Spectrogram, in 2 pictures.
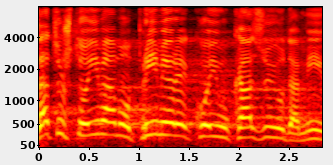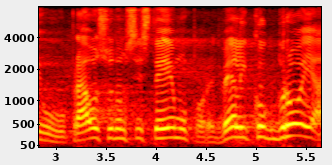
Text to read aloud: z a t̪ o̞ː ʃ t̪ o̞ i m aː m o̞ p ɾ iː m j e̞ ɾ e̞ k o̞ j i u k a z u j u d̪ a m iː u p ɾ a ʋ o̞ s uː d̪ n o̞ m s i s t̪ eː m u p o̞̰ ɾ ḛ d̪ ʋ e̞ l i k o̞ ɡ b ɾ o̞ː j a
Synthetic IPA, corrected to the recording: z a t̪ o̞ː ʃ t̪ o̞ i m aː m o̞ p ɾ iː m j e̞ ɾ e̞ k o̞ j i u k a z u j u d̪ a m iː u p ɾ a ʋ o̞ s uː d̪ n o̞ m s i s t̪ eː m u p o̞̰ ɾ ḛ d̪ ʋ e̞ l i k o̞ ɡ b ɾ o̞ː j a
